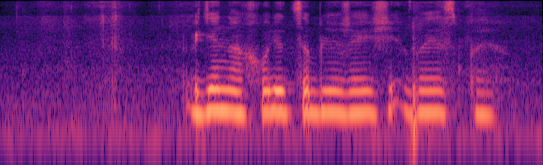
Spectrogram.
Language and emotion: Russian, neutral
